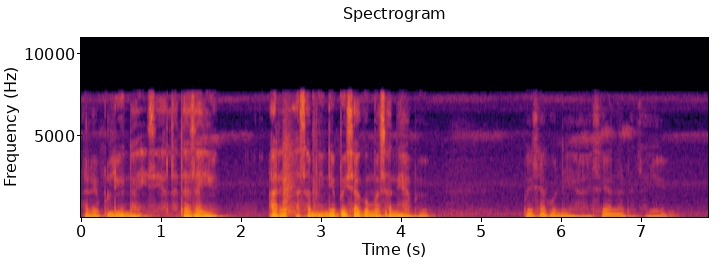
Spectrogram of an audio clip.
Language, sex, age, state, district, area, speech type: Bodo, male, 30-45, Assam, Kokrajhar, rural, spontaneous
